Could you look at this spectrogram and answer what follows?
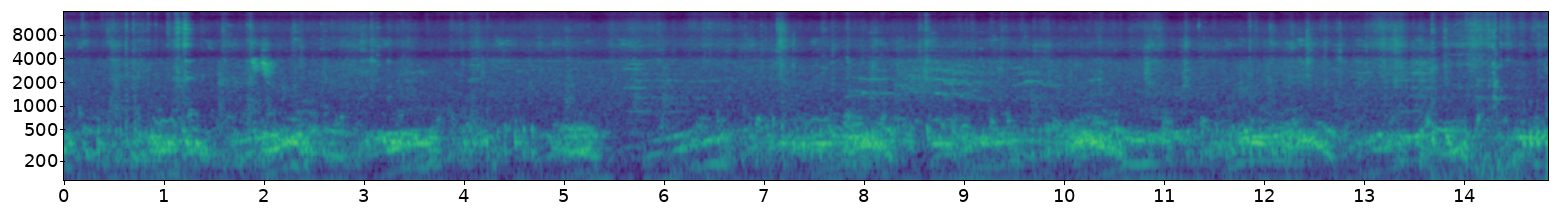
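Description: A male pigeon kept with others for sale coos in repeated low rolling phrases, close and continuous throughout, with faint chirps in the background.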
